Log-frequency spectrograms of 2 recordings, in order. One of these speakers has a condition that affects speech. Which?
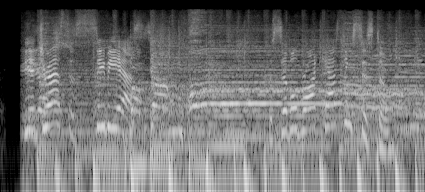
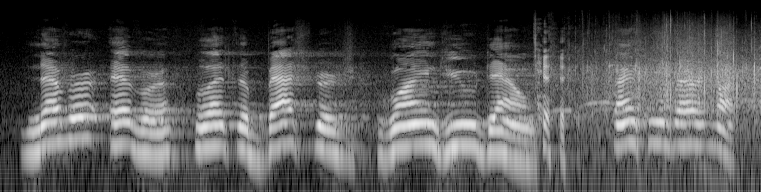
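The second: ALS; recently diagnosed; speech compromised, voice-over artist speaks for him.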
